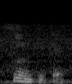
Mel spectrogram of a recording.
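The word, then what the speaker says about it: Síntique: Sintiki, porque la verdad lleva un acento en la primera I, por eso debe ser Sintiki.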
